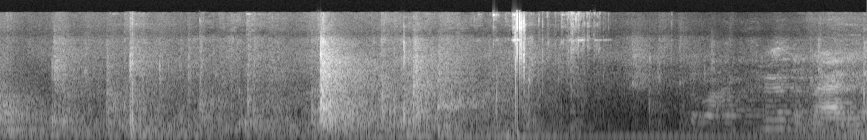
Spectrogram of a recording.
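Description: Camera handling noise: rustling and rubbing right at the microphone, with irregular clicks and a sharp rush of noise about one and a half seconds in and another about a second later.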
